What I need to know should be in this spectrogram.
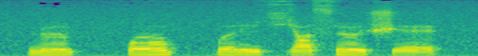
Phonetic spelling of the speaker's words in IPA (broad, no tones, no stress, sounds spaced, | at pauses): ɳ œ̃ pː ɑ̃ pː ə ɾ ĩ ç ɑ s œ̃ ʃ ɛ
